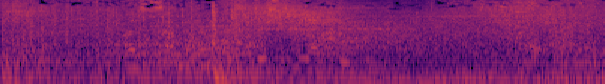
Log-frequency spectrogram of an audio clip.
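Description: A large crystal explodes with a deep boom.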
